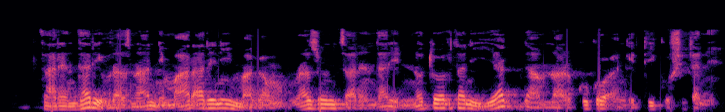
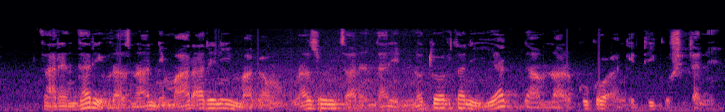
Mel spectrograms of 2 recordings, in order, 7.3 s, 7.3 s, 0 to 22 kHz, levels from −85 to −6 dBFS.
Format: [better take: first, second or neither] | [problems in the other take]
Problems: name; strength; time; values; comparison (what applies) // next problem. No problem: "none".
first | background sound (Car passing by + Vehicle); 15 dB below the speech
